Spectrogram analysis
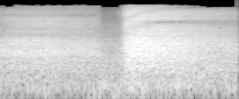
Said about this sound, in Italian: Vi chiedo una cosa, facciamo una cosa tutti insieme, prendiamo un respiro tutti insieme.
